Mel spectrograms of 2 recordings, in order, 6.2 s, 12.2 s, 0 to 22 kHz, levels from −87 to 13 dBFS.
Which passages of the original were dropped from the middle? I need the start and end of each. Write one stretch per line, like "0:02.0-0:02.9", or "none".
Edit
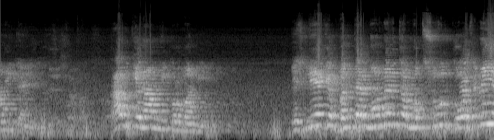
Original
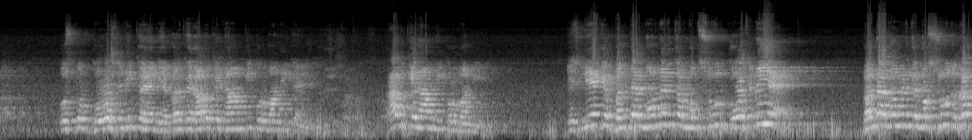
none

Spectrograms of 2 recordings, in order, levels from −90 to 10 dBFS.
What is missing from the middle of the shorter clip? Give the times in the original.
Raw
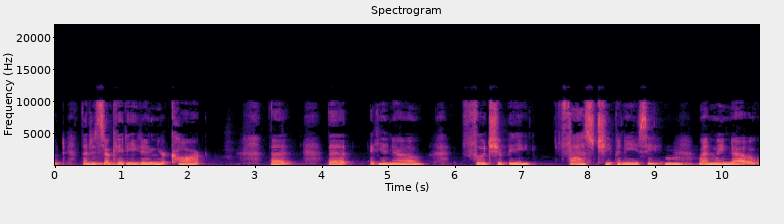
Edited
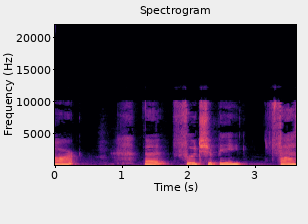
0:03.7-0:06.1

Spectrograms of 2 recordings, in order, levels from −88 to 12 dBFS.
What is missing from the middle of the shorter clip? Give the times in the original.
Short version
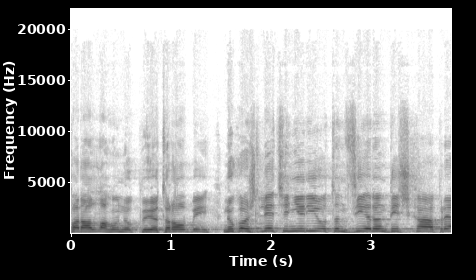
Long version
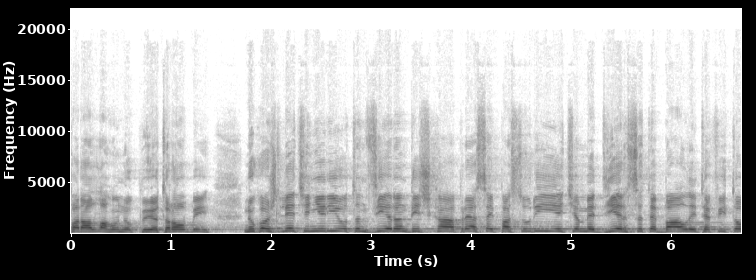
0:01.4-0:01.6

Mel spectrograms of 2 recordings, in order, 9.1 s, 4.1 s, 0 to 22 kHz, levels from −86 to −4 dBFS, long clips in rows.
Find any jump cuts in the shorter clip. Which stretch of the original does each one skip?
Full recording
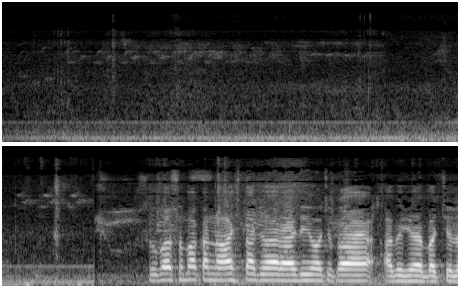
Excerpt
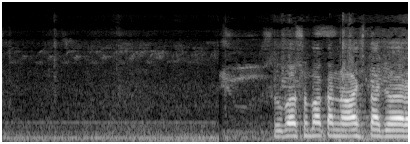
0:02.8-0:05.5

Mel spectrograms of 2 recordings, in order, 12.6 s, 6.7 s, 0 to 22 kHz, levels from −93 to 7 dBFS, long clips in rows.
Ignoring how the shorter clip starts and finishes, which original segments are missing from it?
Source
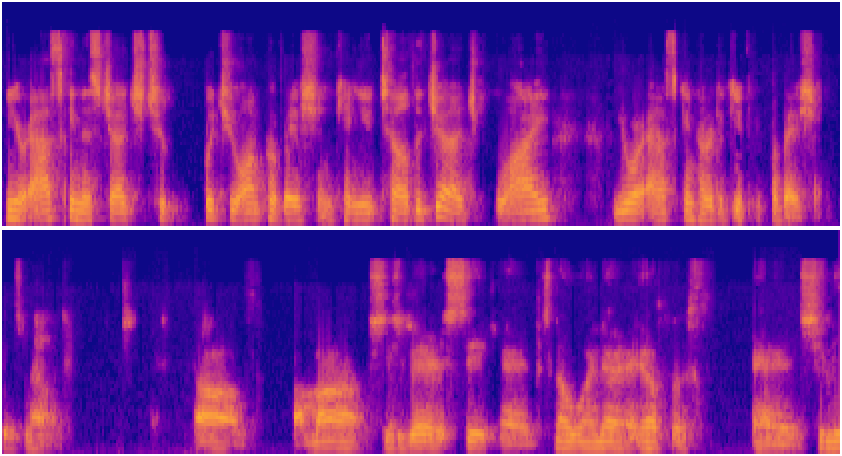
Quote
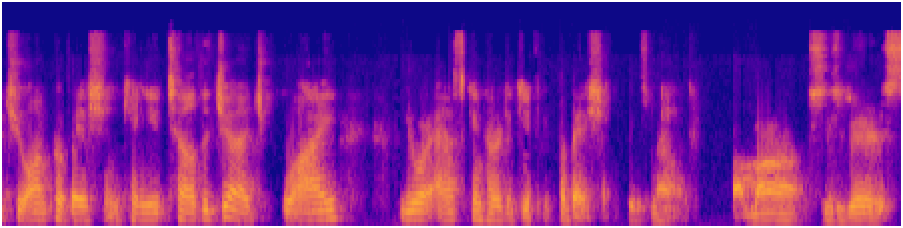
0:06.8-0:08.2

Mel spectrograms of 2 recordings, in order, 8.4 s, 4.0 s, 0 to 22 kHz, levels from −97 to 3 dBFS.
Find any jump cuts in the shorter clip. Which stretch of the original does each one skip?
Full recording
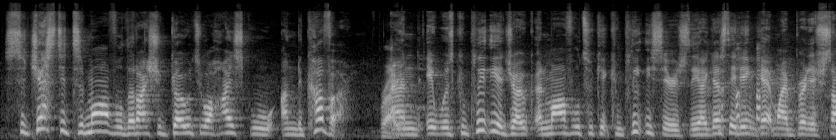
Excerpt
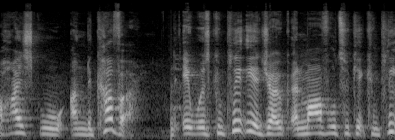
0:03.8-0:04.1

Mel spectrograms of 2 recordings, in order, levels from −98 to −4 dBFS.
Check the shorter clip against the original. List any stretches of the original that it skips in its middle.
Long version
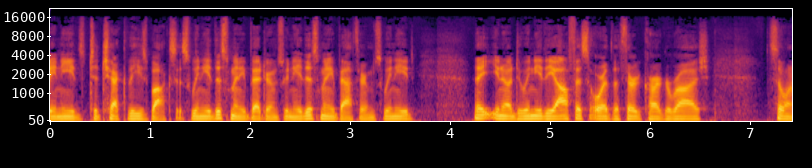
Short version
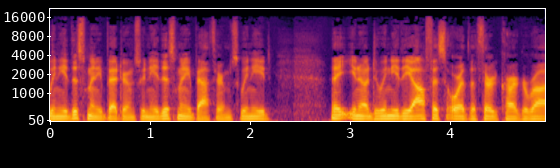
none

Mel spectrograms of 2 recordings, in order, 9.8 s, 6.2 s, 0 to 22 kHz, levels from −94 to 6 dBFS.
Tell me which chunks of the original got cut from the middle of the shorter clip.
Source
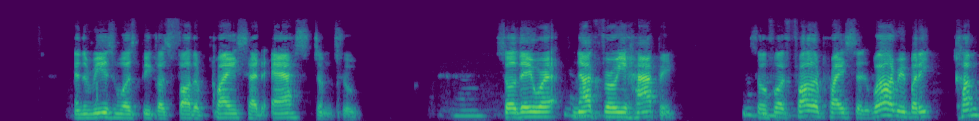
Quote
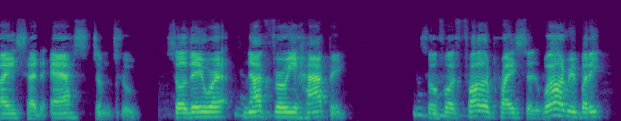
0:03.7-0:04.8

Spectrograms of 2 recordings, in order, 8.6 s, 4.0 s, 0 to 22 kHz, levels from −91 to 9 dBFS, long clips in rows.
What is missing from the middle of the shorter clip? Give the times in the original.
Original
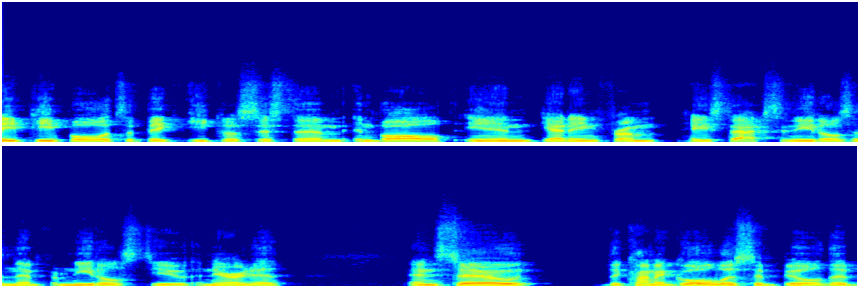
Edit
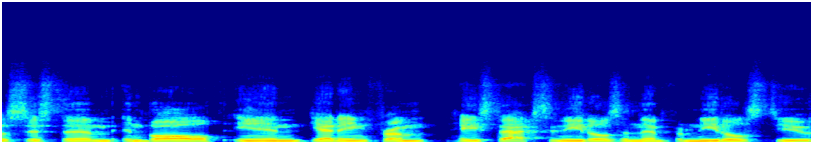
none

